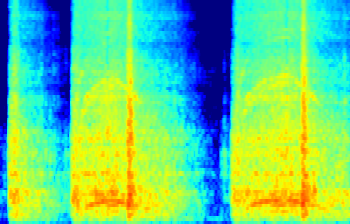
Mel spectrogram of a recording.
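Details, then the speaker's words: Plastic kitchen slicer appliance from e-waste pile: motor starts then runs with rough grinding rattle and sharp crack; plastic drive gear fatigued and cracked in two spots, suspected worn bush or bearing. "Now, something's either come loose or broken in there. Feels like a bush or a bearing is very worn. Oh, that actually comes out. Oh, the gear's broken."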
